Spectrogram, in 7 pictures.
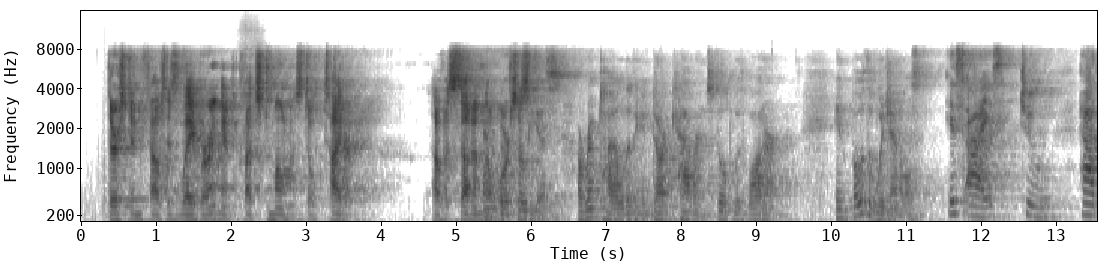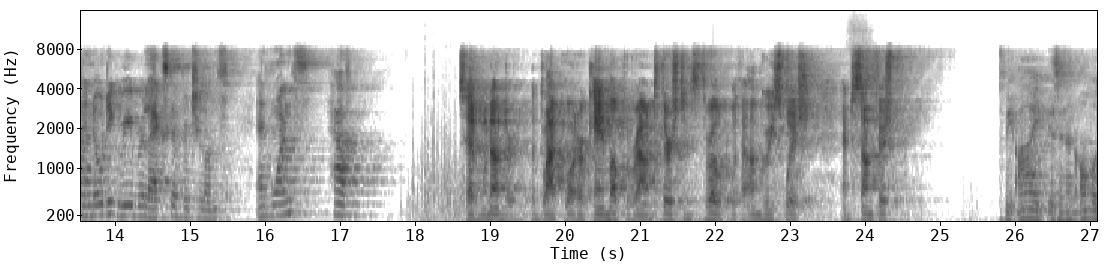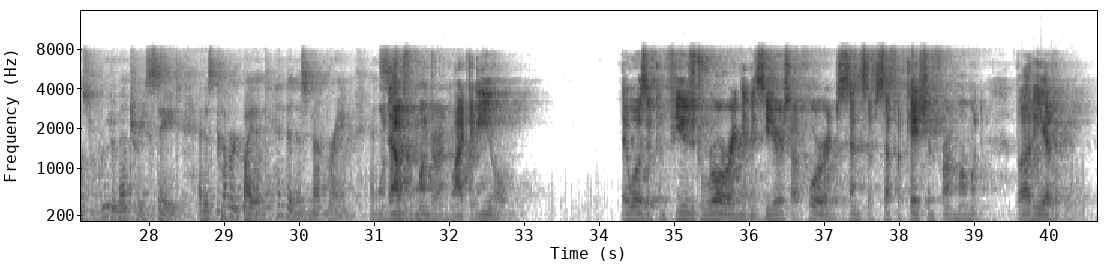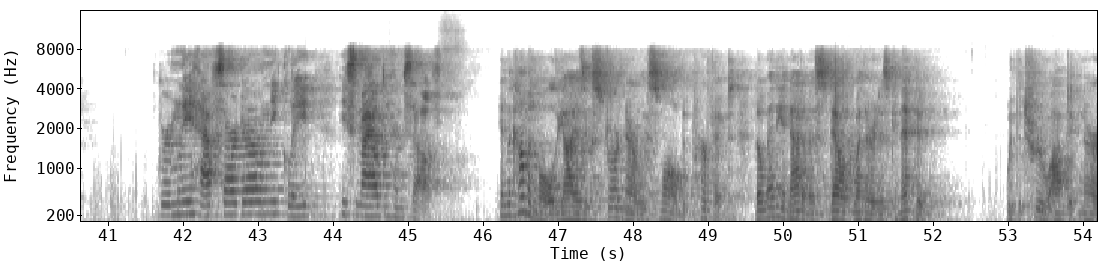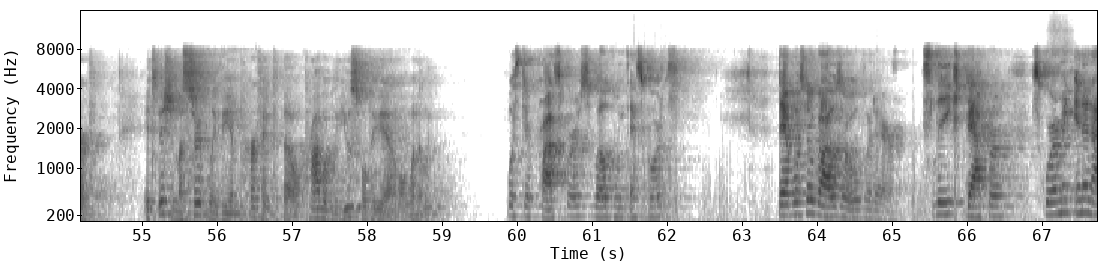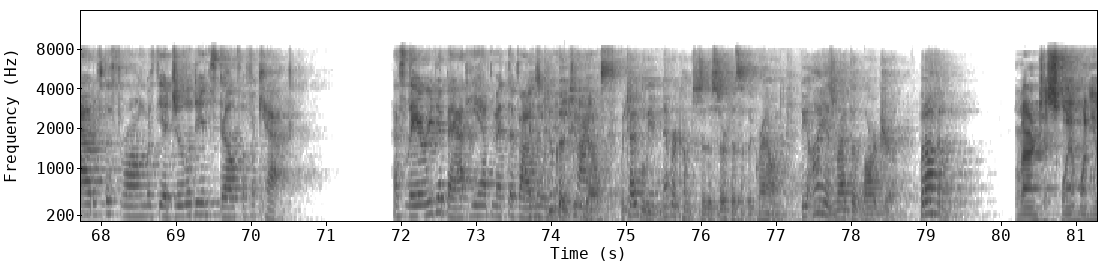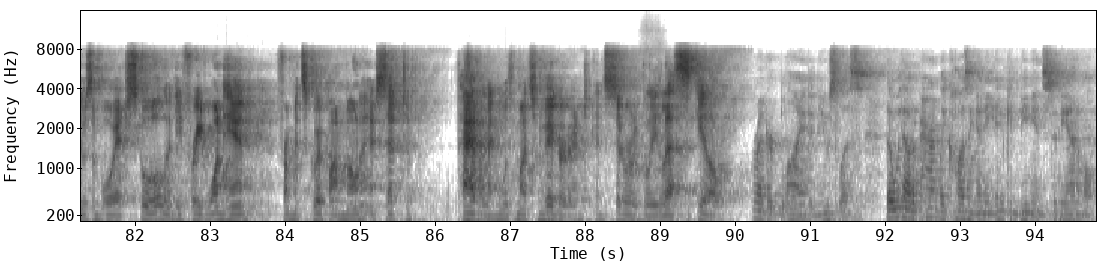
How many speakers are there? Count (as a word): three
